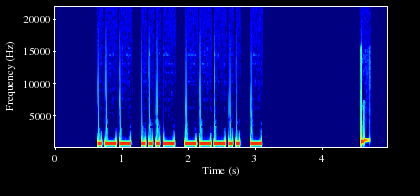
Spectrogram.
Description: Morse code, heard as a keyed tone, about 22 wpm, 700 Hz. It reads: WV8T
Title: USA Call Signs - 4 Characters - 4x Character Spacing - 22wpm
